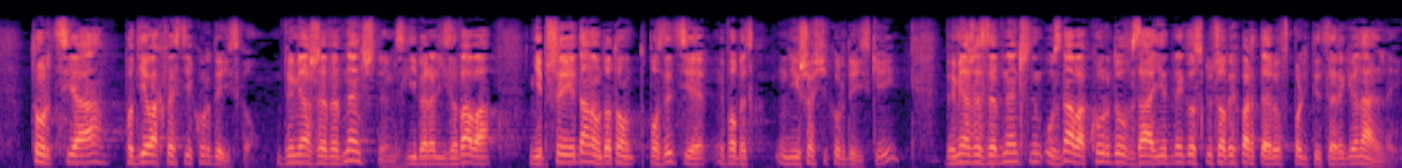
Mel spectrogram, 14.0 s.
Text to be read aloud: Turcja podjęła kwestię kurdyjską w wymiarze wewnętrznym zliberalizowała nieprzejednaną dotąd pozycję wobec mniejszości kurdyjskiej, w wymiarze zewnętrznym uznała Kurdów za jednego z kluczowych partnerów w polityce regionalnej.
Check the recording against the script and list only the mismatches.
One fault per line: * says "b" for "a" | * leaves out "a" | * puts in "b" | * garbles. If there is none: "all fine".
all fine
